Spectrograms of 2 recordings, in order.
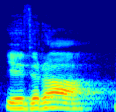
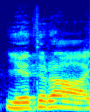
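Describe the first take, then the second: First: Said in the usual way. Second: Louder call. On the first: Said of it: "이렇게 물으셨습니다". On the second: Shown as a demonstration. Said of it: "이 말은 아주 어린 아이에게, 부르는 말이죠".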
